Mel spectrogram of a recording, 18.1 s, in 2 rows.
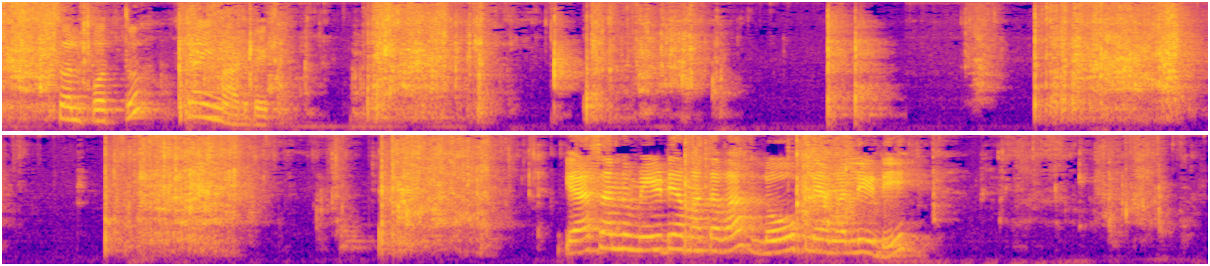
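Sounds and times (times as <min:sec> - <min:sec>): metal ladle stirring: 0:00.0 - 0:05.9, 0:06.8 - 0:18.0.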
